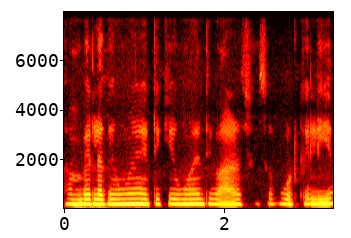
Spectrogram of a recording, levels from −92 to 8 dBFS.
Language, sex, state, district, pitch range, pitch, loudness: Hindi, female, Chhattisgarh, Sukma, 195-205 Hz, 200 Hz, -14 LUFS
